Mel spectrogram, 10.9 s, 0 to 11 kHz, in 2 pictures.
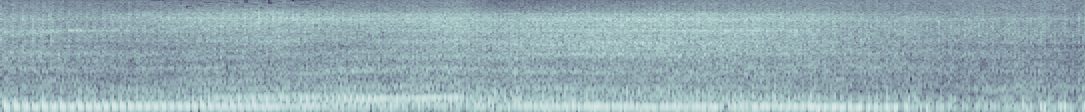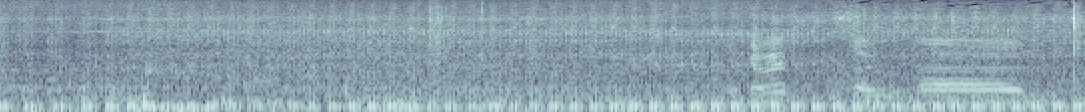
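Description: Honda CB500F parallel-twin engine running at low revs with a slight rise in pitch, then dropping at about four and a half seconds to a steady, pulsing idle as the bike stops. A voice starts near the end.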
